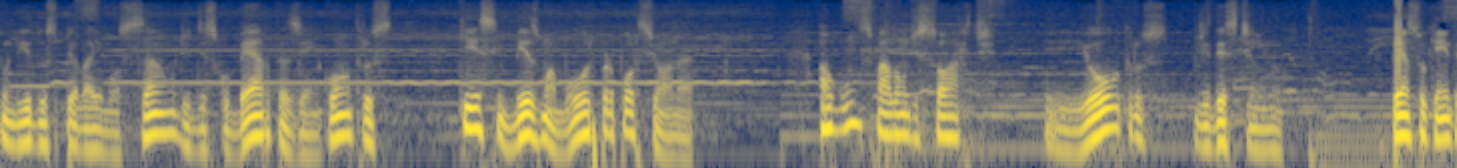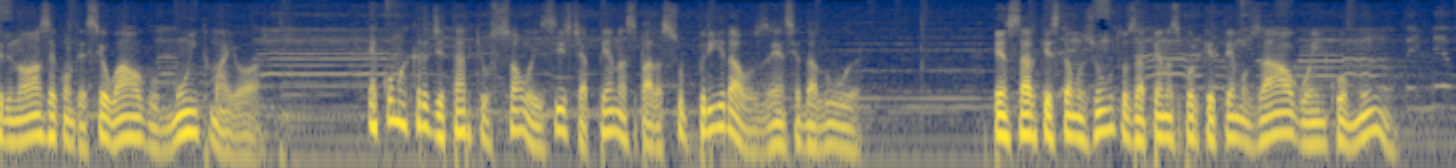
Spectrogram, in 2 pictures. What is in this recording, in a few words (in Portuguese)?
dia dos namorados gospel masculina namorada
